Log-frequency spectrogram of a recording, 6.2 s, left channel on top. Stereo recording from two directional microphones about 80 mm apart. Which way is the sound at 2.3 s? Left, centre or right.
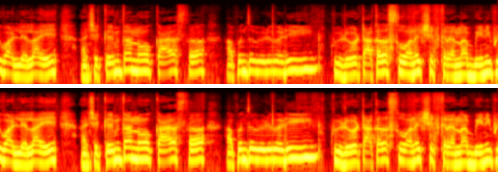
Right.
